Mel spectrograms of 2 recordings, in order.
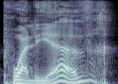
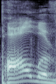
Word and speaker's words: Poilievre: It's Pierre Poilievre, not Poilievre or whatever you guys say, but...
